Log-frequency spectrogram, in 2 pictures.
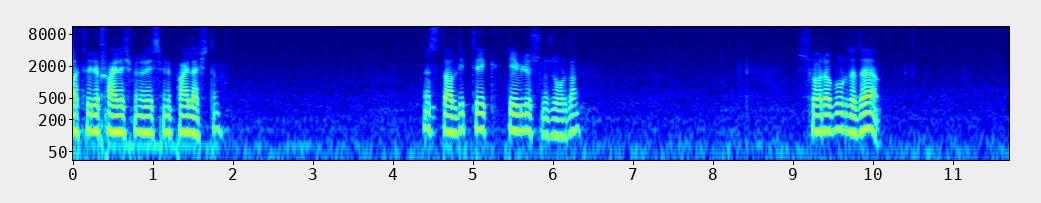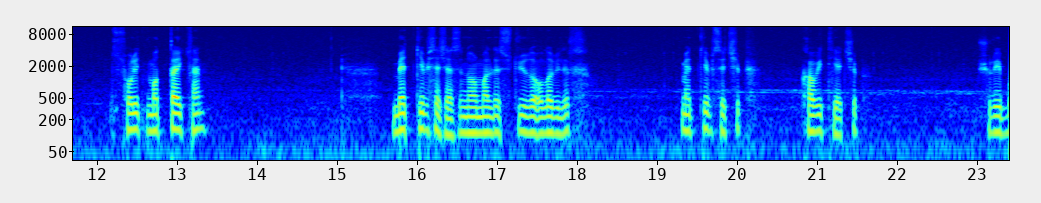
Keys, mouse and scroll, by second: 16.2-22.5 drag.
